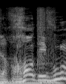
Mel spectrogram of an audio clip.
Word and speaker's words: RNDZ-VS: Et attention, le groupe s'appelle Rendez-vous, mais ça s'écrit RNDZ-VS.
